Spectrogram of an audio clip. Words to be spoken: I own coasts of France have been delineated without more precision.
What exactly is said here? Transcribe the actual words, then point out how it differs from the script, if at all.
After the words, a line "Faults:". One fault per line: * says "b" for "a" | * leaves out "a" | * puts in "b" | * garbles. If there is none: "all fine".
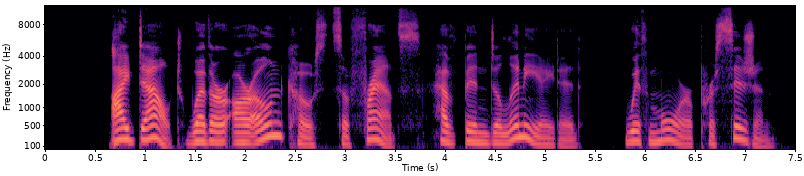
I doubt whether our own coasts of France have been delineated with more precision.
Faults:
* puts in "doubt whether our"
* says "with" for "without"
